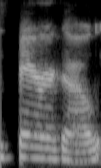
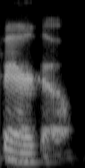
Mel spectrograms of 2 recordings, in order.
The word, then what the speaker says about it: Baragau: But yes, it's Baragau, Ioana Baragau.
